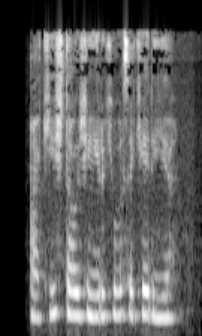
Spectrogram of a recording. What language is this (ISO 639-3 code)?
por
